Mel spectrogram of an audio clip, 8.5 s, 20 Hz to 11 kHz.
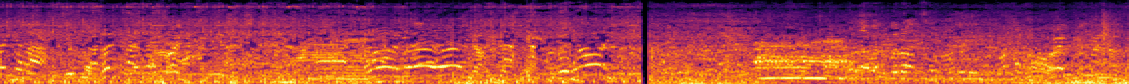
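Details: Cattle at a century-old historic cattle market in Manikganj, Bangladesh, in 2024: drawn-out, wavering lowing moos rise and fall through the crowd, with constant human chatter and passing vehicles filling the background.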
